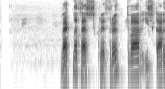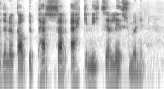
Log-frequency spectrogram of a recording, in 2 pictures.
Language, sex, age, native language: Icelandic, male, 40-49, Icelandic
